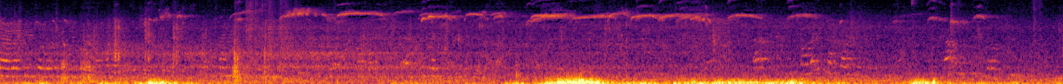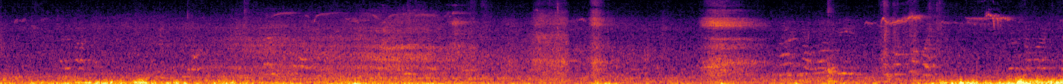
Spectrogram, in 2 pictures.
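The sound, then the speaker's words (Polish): Wind gusts buffet the microphone in irregular low, rumbling bursts, strongest near the start and end, while birds chirp faintly and children's voices drift faintly in the background. “I znowu wie, zabije ten wiatr.”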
